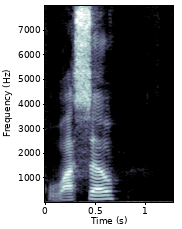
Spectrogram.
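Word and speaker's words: oiseau: it in consider the French word oio it's pronounced waso my gosh my goodness well if you insist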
